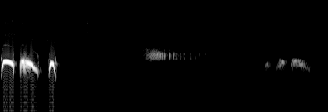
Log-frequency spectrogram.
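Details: Spotted dove used as a decoy, calling: a loud phrase of three hooting coos, then a soft, fast stuttering trill that fades out, and a few quiet, muffled coos.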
